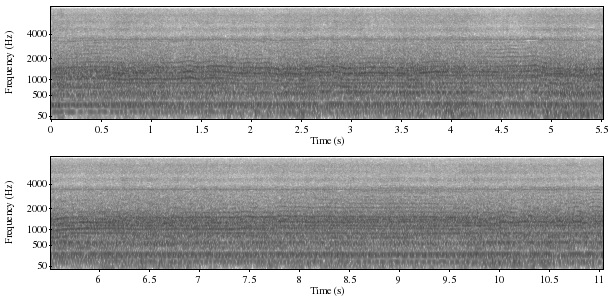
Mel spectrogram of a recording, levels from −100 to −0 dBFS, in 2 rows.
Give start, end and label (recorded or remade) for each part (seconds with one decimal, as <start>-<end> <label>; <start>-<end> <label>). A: 0.0-11.0 recorded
